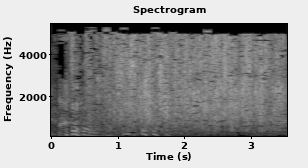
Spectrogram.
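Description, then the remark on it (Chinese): An audience breaks into steady, dense clapping that fills the whole stretch, with a few voices and a cheer rising over it at the start, after a speaker announces his 50th wedding anniversary. “拍手冇用，应该买蛋糕嘛。”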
